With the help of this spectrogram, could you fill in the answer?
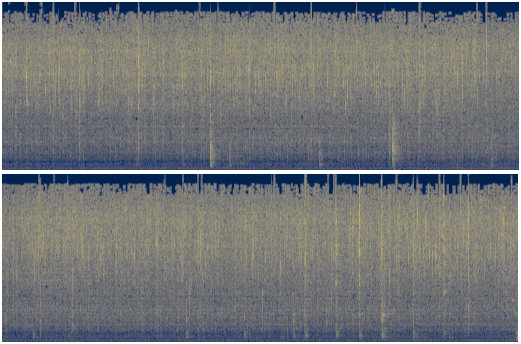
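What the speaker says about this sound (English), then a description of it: "I have a larger pan that I'm going to actually cook the fried rice in. So I'm gonna heat up some oil in here as well." Oil heating in a large pan for chicken and pineapple fried rice hisses in a steady, even sizzle, broken by a few sharp pops and crackles, with no talking.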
